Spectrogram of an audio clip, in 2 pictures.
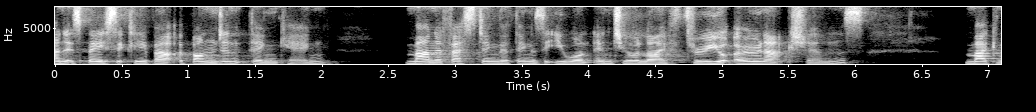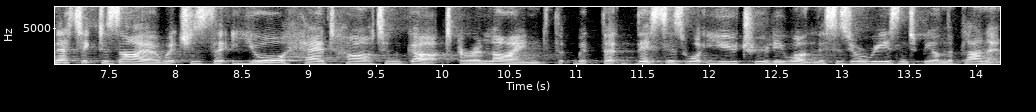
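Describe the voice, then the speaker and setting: A woman's medium-pitched voice with a British accent, fairly even intonation and a fairly quick pace. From UK. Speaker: neuroscientist and doctor. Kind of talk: interview. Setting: video call.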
